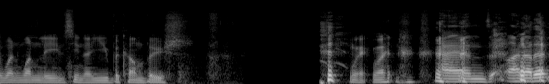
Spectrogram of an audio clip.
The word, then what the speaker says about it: Bouche: is spelled OOSH, and this is Boosh spelled with as in mouth. Like the French way, mouth media.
